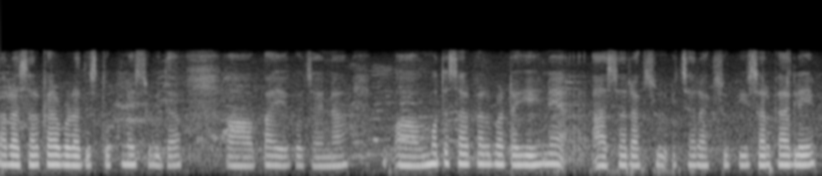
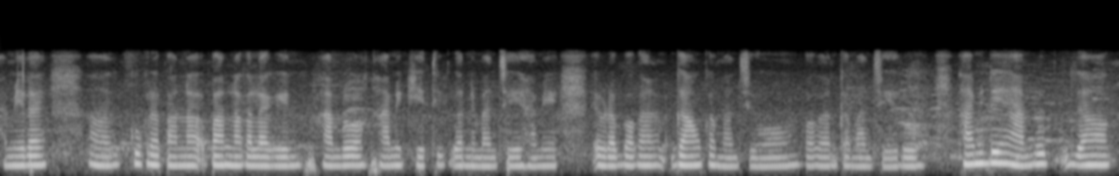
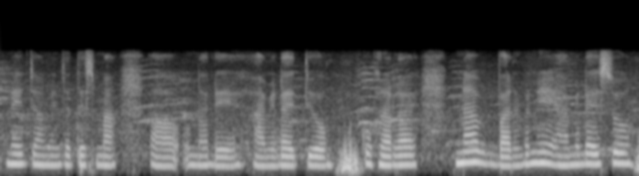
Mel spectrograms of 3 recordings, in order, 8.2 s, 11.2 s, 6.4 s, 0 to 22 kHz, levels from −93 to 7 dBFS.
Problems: none marked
